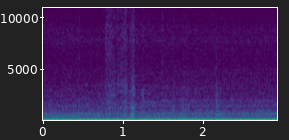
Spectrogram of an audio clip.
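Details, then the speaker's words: 550 hp twin-turbo 12-cylinder Bentley Continental GT air suspension pump raising the car from its lowered position: steady low electric hum and drone, running smoothly and normally. "Look at how low it sits when it drops. It literally touches the ground in some spots, which is why that happened. And the pump works. You can see it actually climbing right now."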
